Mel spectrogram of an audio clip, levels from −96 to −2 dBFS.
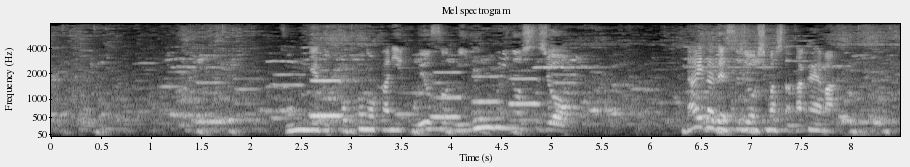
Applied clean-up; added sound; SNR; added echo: classical method log-MMSE.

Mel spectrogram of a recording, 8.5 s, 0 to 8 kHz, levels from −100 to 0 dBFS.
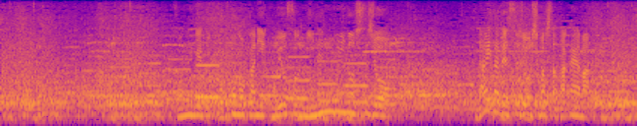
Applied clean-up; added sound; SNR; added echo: none; Wind instrument, woodwind instrument; 8 dB; none.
